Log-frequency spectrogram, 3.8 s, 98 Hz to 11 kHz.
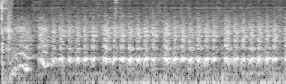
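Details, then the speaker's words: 2015 Ford Super Duty 6.2L V8 still misfiring after new plugs and coils, during a relative compression cranking test. The cranking beat is uneven, with one lighter, quicker compression stroke each turn; low compression (dead hole) in cylinder 7. "again yeah this has a this has a dead hole"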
